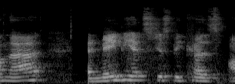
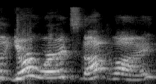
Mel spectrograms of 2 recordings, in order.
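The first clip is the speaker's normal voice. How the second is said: laughing; 11 semitones higher, 11 dB louder, slower than usual. Real, not acted. Laughing disclaimer.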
